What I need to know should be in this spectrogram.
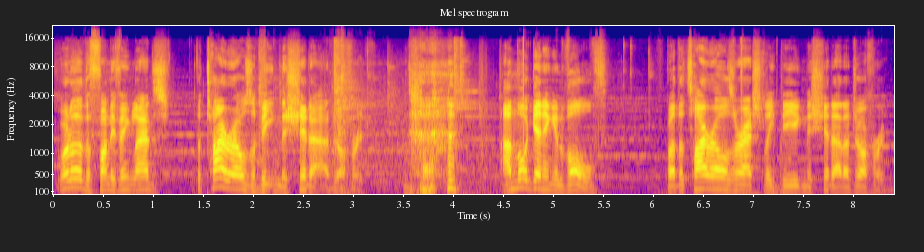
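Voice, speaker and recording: A man's voice: mid-range voice, sing-song, brisk, bright, forceful tone, soft background music. A man giving casual, blokey game commentary, swearing freely and addressing his viewers. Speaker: gaming video host.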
